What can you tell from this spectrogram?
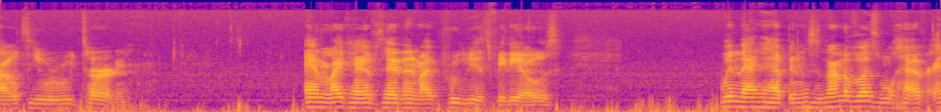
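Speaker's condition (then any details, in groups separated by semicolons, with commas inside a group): Cerebral palsy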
